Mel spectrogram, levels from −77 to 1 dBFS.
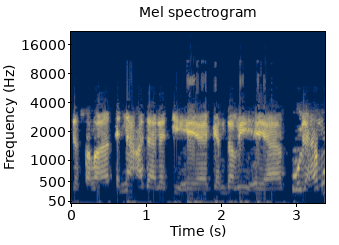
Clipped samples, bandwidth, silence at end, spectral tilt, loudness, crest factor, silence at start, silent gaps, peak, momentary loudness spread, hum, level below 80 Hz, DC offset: under 0.1%; 11.5 kHz; 0 s; 2 dB/octave; -11 LUFS; 14 dB; 0 s; none; 0 dBFS; 5 LU; none; -62 dBFS; under 0.1%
